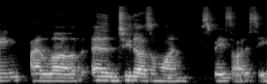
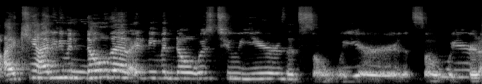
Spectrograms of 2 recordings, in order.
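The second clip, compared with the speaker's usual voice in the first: touched disbelief; 7 semitones higher than usual. Real, not acted. Streamer learning it's been two years, high touched wonder.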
